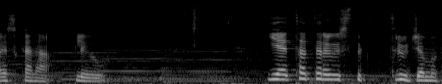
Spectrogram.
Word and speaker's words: Tataru: I know it's not how you pronounce it, but I will forever pronounce it as Tataru. Because he's so cute. It is Tataru.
